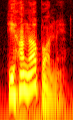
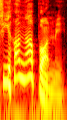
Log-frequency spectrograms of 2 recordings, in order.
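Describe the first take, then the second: First: Said in the usual way. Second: Much higher-pitched disbelief; incredulous repeat. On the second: Real, not acted. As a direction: pitch it way up, as if asking them to believe it.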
